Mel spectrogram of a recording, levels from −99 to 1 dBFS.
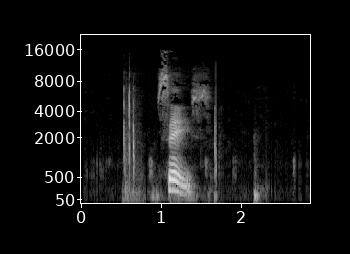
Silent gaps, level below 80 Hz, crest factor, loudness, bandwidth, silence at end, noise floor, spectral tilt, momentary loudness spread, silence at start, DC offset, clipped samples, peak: none; -64 dBFS; 22 dB; -22 LUFS; 11.5 kHz; 0.65 s; -69 dBFS; -3.5 dB/octave; 26 LU; 0.95 s; under 0.1%; under 0.1%; -4 dBFS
